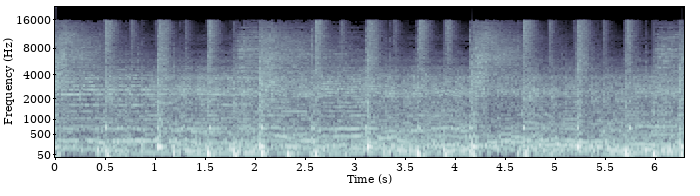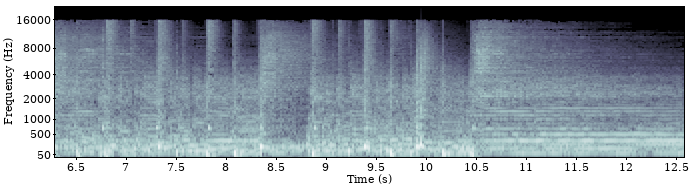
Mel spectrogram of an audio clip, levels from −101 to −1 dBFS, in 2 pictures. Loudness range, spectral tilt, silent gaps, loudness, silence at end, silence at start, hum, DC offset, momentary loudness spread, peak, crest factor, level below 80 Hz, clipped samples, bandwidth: 1 LU; -4.5 dB/octave; none; -17 LUFS; 0 s; 0 s; none; under 0.1%; 4 LU; 0 dBFS; 16 dB; -24 dBFS; under 0.1%; 16.5 kHz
